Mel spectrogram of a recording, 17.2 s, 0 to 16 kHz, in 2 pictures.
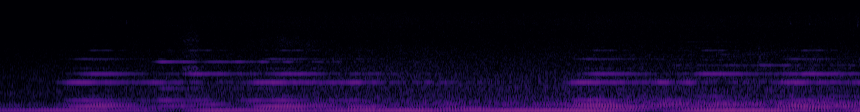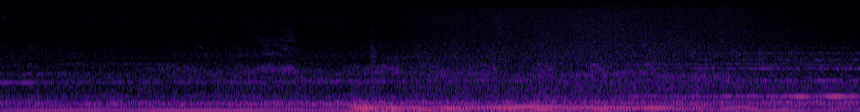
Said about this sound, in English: we're going to hear that Three-Eyed Raven theme yet again. We first heard it in Season 4. Now we're hearing it more associated with Bran because he essentially is the Three-Eyed Raven, right? I'm talking about this.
